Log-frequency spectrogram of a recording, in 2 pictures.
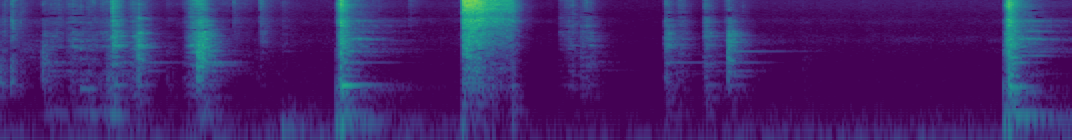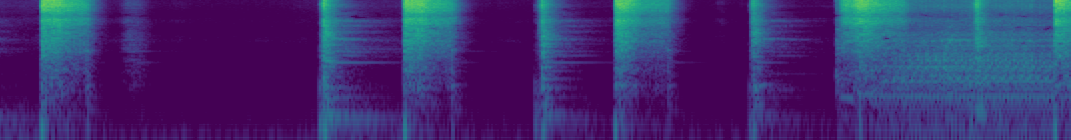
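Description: Pneumatic punch and flange tool worked repeatedly on thin sheet steel. Each stroke gives a short, sharp hiss of air, about a dozen of them with pauses between. Near the end a small air compressor starts and runs steadily as it recharges.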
